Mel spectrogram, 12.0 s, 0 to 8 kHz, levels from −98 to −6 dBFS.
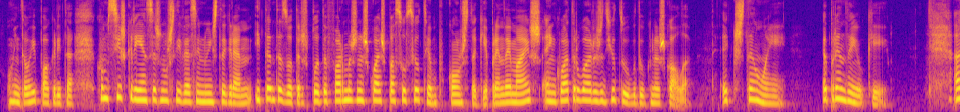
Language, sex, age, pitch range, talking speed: Portuguese, female, 20-39, 165-210 Hz, 205 wpm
